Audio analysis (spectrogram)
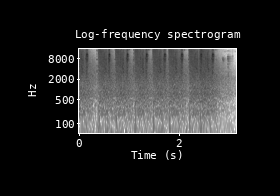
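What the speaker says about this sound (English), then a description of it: "Okay, this guy's shooting me." Sustained rapid machine-gun fire in a Roblox Wild West game, a dense loud stream of shots lasting a few seconds before cutting off.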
